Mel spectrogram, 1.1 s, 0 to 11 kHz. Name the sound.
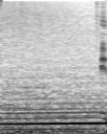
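Porsche 992 911 flat-six engine revving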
